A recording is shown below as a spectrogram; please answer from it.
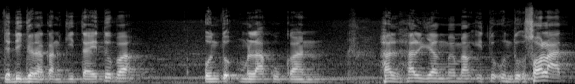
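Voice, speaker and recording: Mid-pitched man, an Islamic teacher leading a mosque study circle, talking to the congregation in short conversational bursts. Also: steady tone, normal speed, a bit bright, slight background noise. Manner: tags nearly every phrase with "Pak"; asks the audience questions and answers them himself. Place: small prayer hall.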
